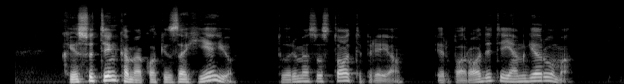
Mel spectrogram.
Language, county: Lithuanian, Kaunas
